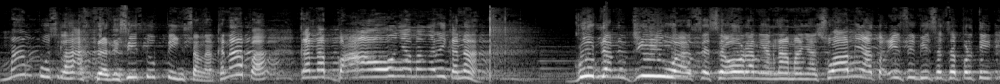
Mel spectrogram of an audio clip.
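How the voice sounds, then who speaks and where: A man preaching a humorous, animated sermon, calling on the congregation to respond. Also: very high-pitched, normal speed. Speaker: pastor. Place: church hall. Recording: long church hall reverb with faint music.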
